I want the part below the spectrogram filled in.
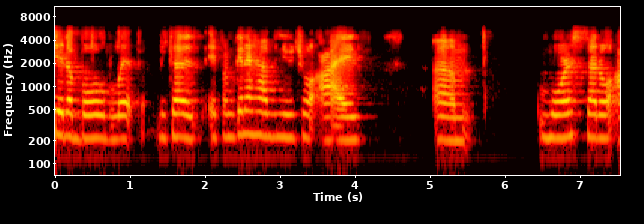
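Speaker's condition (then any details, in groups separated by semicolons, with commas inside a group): Cerebral palsy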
